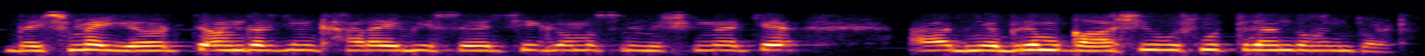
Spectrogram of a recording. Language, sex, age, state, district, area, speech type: Kashmiri, male, 18-30, Jammu and Kashmir, Srinagar, urban, conversation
